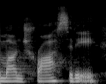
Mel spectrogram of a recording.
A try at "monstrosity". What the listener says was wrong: There's definitely an S in there.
